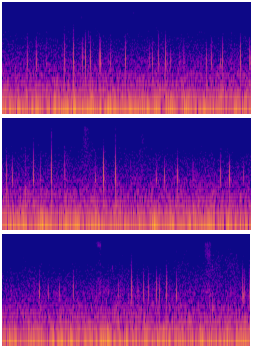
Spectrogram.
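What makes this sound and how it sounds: Long acrylic nails on both hands gently tap a thin, solid, flat pink silicone nail art mat lying on a table. The taps are quick, soft clicks with very short decay, scattered irregularly over a steady low rumbling noise floor.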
